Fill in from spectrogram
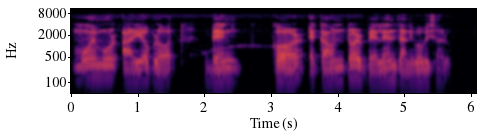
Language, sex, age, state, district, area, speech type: Assamese, male, 18-30, Assam, Charaideo, urban, read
